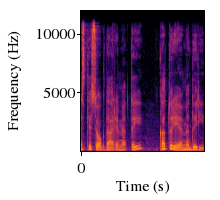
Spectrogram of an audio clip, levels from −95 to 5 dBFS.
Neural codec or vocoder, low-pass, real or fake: none; 10.8 kHz; real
